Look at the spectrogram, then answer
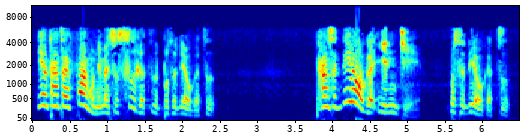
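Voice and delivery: ordinary talk

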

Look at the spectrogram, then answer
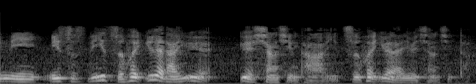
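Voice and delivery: normal talking voice

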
